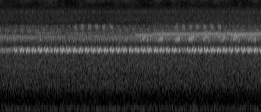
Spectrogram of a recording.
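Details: Bell cricket song in a night-insect chorus: rapid, regular high pulses start after a short pause, and a ringing, higher trill rises and strengthens partway through.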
